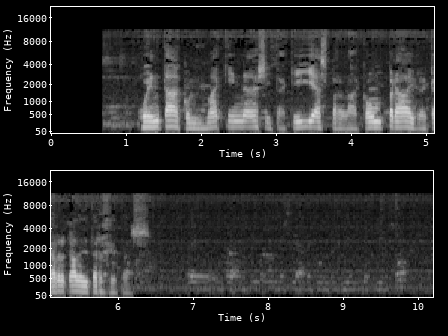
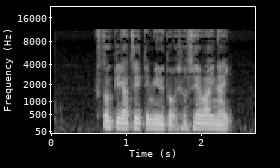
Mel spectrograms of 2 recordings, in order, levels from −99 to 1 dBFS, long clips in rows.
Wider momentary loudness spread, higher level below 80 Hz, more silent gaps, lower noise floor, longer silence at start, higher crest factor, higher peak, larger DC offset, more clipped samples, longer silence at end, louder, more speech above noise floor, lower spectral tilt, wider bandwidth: first, 16 LU vs 6 LU; second, -70 dBFS vs -58 dBFS; neither; second, -63 dBFS vs -69 dBFS; first, 1.2 s vs 0.6 s; about the same, 20 dB vs 18 dB; about the same, -8 dBFS vs -10 dBFS; neither; neither; first, 3.8 s vs 0.3 s; about the same, -26 LUFS vs -26 LUFS; second, 37 dB vs 44 dB; about the same, -6 dB/octave vs -5.5 dB/octave; about the same, 11.5 kHz vs 12 kHz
